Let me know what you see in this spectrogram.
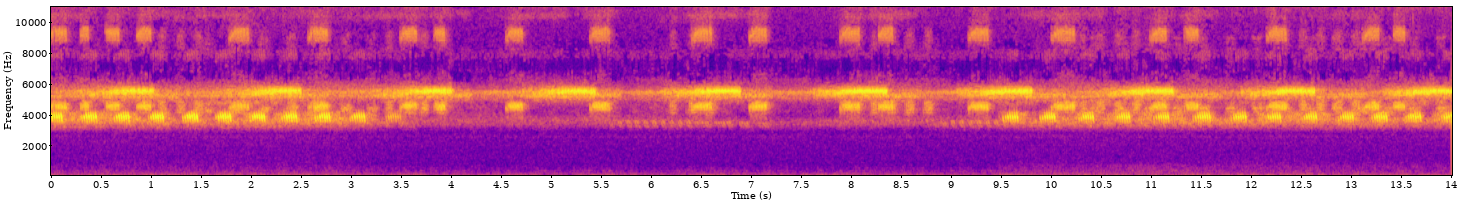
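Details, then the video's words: Insect sounds of a bell cricket: steady, high, bell-like trilled pulses about three a second, with a drawn-out high tone alongside. A low, even hum sits in the background and dips slightly midway. "The sound of nature【Sounds of insects】自然の音【鈴虫】"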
